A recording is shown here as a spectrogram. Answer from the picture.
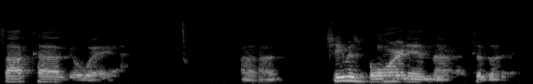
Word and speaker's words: Sacagawea: There is Sacagawea, and I'm using the Shoshone pronunciation of her name. A lot of us are familiar with going Sacagawea.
